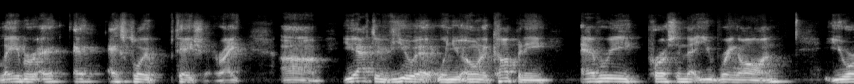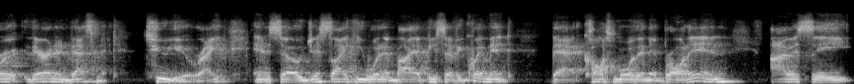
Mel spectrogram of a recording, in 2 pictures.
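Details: Adult man with a lifelong stutter, severe by his own account, improved through practice and an intensive stuttering school; real stuttering in a podcast interview.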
